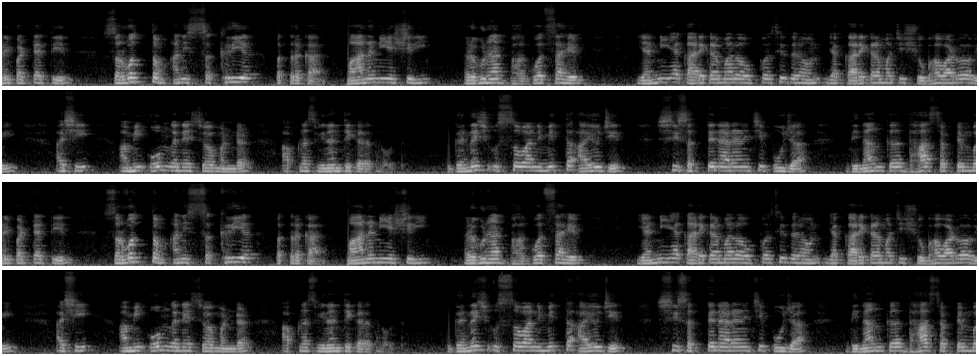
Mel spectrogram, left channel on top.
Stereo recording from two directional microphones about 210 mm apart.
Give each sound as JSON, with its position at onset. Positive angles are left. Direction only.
{"t": 0.0, "sound": "speech", "side_deg": -5}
